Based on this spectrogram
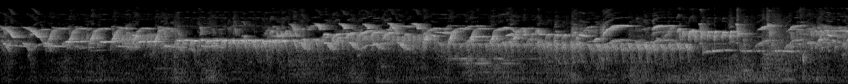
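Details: Intense yellow canary, Spanish individual champion of 2014 with 94 points, singing an unbroken rich song: fast rolling trills and bright warbled phrases, steady and loud throughout.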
